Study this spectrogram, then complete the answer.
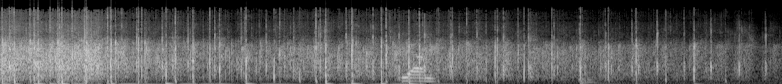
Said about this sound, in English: So I say a round of applause for Mayor Sam Adams for the work that he did.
